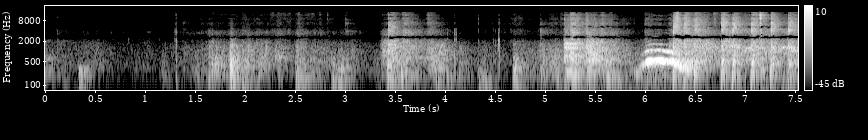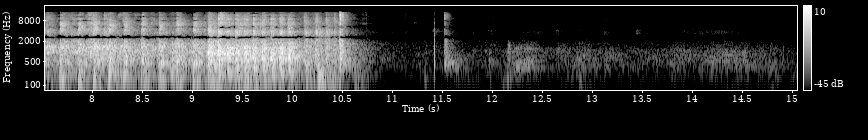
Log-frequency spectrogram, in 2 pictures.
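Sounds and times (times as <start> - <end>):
airsoft gun full-auto burst: 6.4 - 10.7.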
